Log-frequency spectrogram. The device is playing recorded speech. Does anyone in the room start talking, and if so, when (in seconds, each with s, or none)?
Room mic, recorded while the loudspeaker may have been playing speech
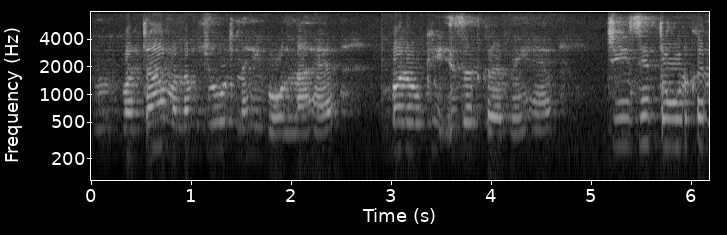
none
